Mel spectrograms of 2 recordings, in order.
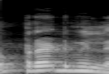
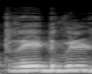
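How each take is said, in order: First: "ट्रेडमिल" said as tred-mill, short e; corrected pronunciation. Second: "ट्रेडमिल" said as trade-mill, long ay vowel; common mispronunciation. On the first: Teacher correcting the common error, "ट्रेडमिल" pronounced tred-mill with short e. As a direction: say "ट्रेडमिल" with first syllable rhyming with "bed". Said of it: "ट्रेडमिल है". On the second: Teacher quoting how some people say it, mispronounced "ट्रेडमिल" as trade-mill. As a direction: say "ट्रेडमिल" wrongly, first syllable like "trade". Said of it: "ट्रेडमिल बोलते रहते हैं". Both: Shown as a demonstration.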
